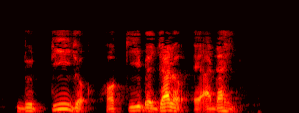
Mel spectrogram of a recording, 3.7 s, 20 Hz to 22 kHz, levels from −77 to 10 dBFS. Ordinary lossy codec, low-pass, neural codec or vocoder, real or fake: MP3, 32 kbps; 7.2 kHz; none; real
